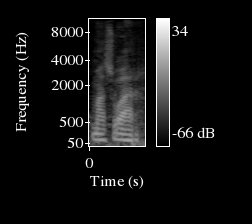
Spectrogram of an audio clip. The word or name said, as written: maswar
